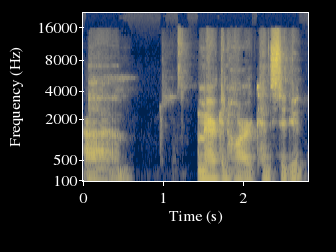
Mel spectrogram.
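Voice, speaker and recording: A man's voice: medium pitch, normal speed, creaky, breathy edge. A man in the middle of his range, chatting loosely as a podcast co-host. He talks with easy enthusiasm, trailing off and restarting his sentences often. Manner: relaxed, many fillers and restarts, enthusiastic recommendations. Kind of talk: casual chat.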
